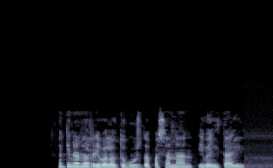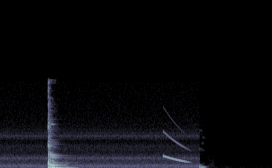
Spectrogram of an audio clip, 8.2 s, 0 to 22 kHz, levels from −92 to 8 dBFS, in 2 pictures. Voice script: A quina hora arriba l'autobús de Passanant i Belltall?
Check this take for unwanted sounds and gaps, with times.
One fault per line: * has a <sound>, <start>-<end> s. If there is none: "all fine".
* has a thud, 4.8-5.3 s
* has a chirp, 6.5-7.0 s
